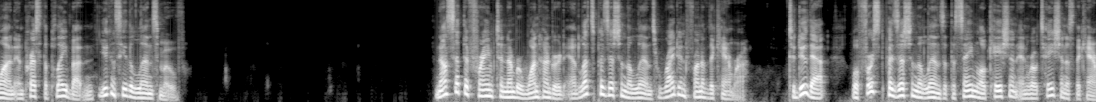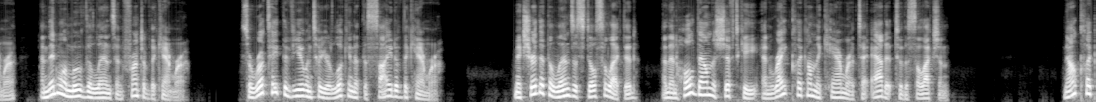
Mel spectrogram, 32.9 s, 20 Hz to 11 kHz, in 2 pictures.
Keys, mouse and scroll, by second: 0.0 click, 1.9 click, 4.6 click, 7.4 click, 9.5 KP_0, 20.0-21.2 scroll down 1, 21.2 middle click, 28.0 shift+right click.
